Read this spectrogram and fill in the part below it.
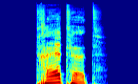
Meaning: second-person plural subjunctive II of treten
- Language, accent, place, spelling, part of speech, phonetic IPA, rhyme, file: German, Germany, Berlin, trätet, verb, [ˈtʁɛːtət], -ɛːtət, De-trätet.ogg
